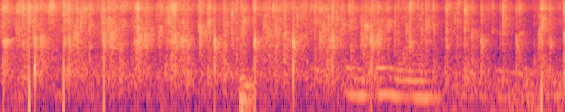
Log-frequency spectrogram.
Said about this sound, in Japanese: もう一度二人に拍手をお願いいたします。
